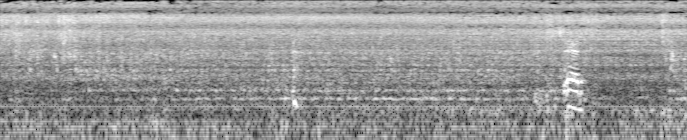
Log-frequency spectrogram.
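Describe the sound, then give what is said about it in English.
A steady, even rush of running water from a tap fills the whole stretch as hands are washed with soap, with a couple of brief splashy bumps partway through as hands move under the stream. “Add a very teeny amount of water.”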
